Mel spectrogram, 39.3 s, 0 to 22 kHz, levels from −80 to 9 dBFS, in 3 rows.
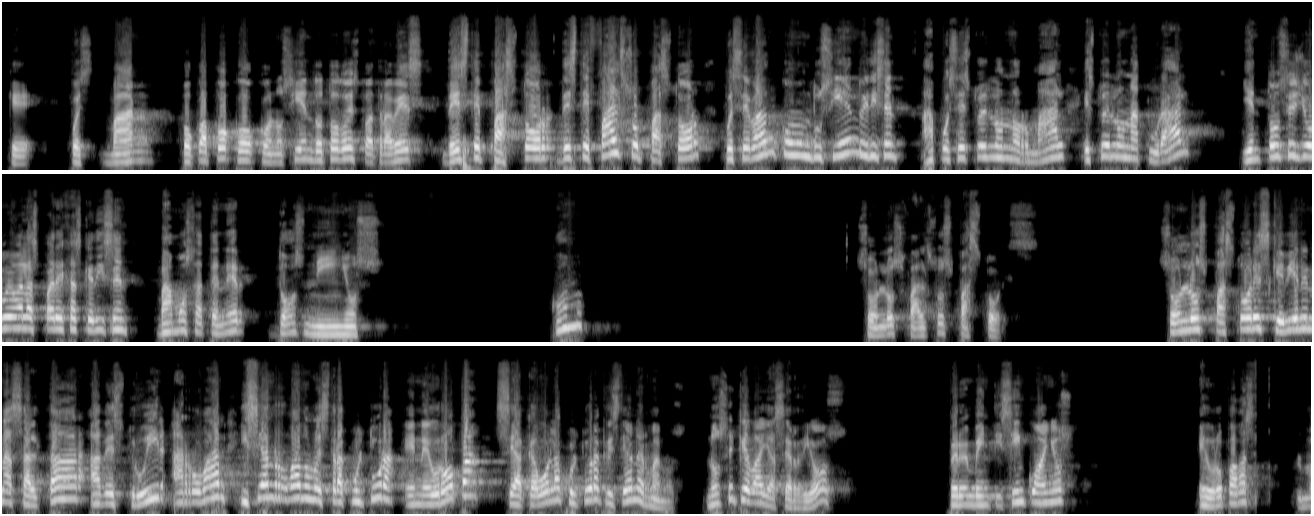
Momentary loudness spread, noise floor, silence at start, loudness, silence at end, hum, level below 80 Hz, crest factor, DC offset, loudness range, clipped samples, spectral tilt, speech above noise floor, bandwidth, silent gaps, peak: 9 LU; under -90 dBFS; 0.1 s; -13 LUFS; 0 s; none; -46 dBFS; 14 dB; under 0.1%; 10 LU; under 0.1%; -5 dB/octave; over 78 dB; 15.5 kHz; none; 0 dBFS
